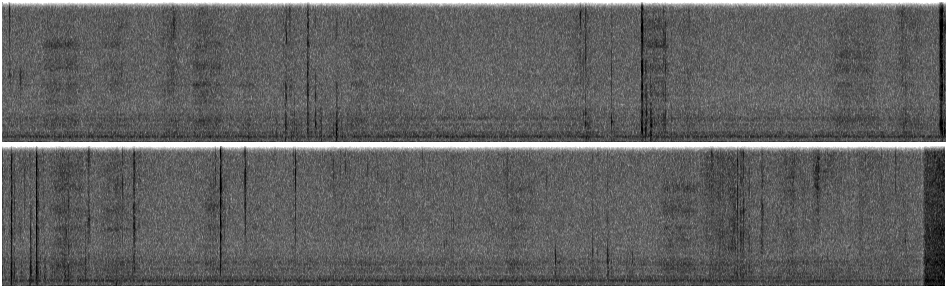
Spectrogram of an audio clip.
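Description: Small plastic parts click faintly.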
